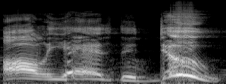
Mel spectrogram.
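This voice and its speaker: An American pastor preaches a fervent sermon in a very high-pitched, raspy, gravelly voice, folksy and emphatic, with huge pitch swings and drawn-out words. He repeats phrases and swings from hushed asides to shouting.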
